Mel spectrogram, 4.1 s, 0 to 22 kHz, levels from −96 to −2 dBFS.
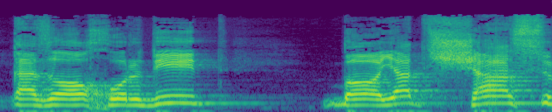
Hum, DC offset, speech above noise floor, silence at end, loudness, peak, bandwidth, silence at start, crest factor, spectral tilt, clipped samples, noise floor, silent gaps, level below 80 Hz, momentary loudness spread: none; under 0.1%; 39 dB; 0 s; -15 LUFS; 0 dBFS; 13.5 kHz; 0.1 s; 16 dB; -3 dB/octave; under 0.1%; -55 dBFS; none; -52 dBFS; 4 LU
